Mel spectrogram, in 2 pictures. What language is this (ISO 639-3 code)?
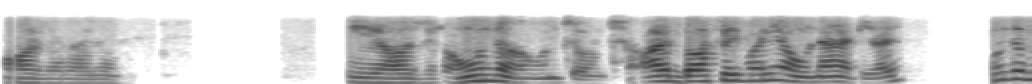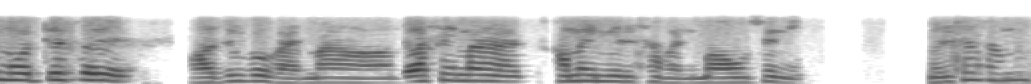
nep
